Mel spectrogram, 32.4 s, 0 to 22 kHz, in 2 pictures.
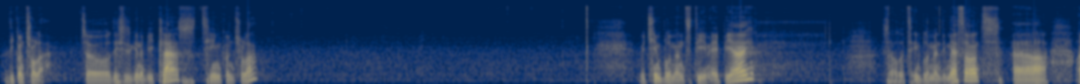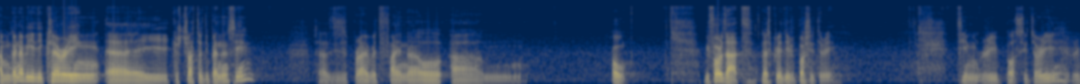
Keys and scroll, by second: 9.9 Return, 20.7 Return, 25.6 super+BackSpace, 28.0 super+BackSpace, 28.2 super+n.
